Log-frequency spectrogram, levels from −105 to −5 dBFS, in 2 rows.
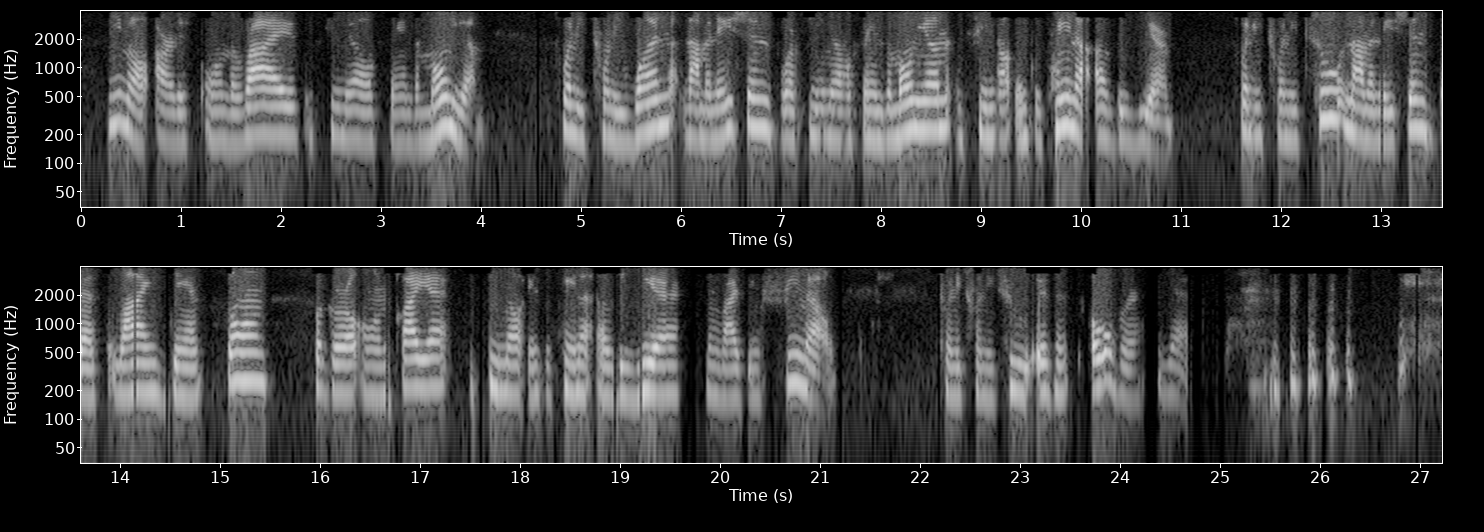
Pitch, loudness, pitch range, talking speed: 190 Hz, -31 LUFS, 175-225 Hz, 85 wpm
